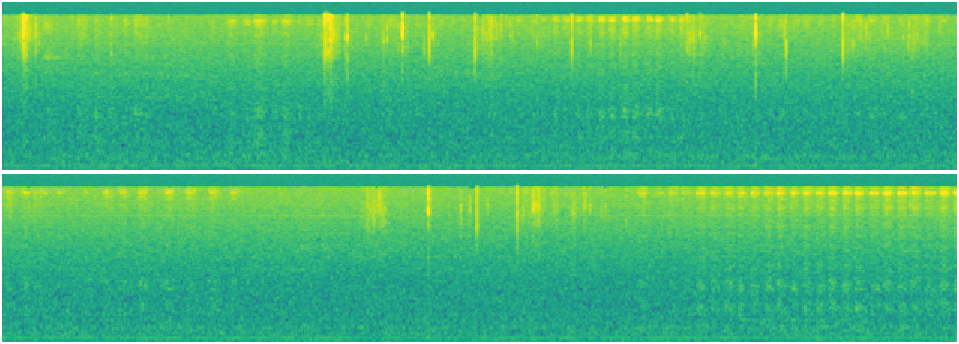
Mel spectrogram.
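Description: A pencil scratches and scrapes softly across paper.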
